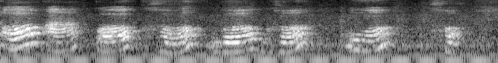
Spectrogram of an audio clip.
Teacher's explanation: এই বর্ণগুলোর উচ্চারণ স্থান হচ্ছে কণ্ঠ বা জিহ্বামূল। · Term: জিহ্বামূলীয় বর্ণ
